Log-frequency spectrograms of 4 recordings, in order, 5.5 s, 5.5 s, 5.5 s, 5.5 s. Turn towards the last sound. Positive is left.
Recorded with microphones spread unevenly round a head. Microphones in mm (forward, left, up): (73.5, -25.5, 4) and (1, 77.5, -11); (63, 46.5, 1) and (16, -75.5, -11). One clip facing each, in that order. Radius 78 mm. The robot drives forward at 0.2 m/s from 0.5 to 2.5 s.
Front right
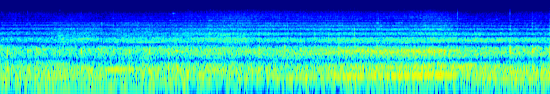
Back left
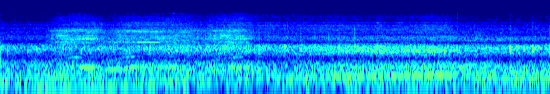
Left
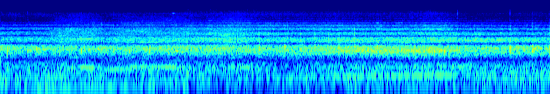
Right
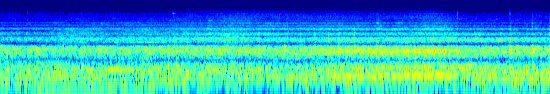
turn(degrees=-70)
